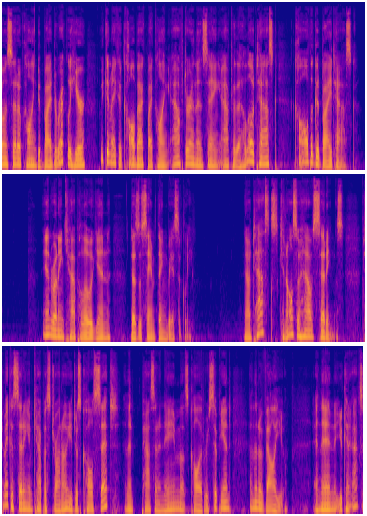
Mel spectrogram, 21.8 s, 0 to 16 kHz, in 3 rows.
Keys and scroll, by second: 6.6 super+s.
